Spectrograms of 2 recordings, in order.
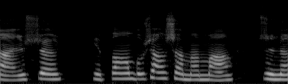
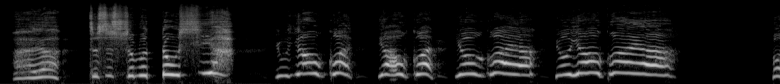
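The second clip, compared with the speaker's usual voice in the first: screaming in terror, much higher and louder; terrified scream; 8 semitones higher, 9 dB louder than usual. Acted. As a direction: shriek at the monster. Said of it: "房内有惨叫的声音". (惊恐尖叫)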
